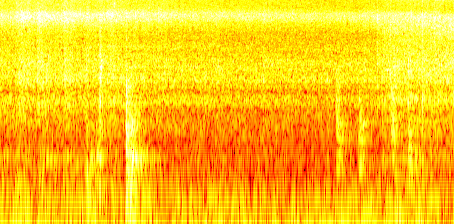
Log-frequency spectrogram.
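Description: Grated beetroot and other vegetables sizzle steadily in a hot pan, a continuous bright frying hiss with a few faint stirring scrapes and no talking.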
